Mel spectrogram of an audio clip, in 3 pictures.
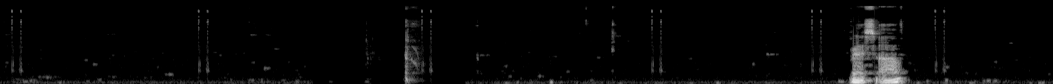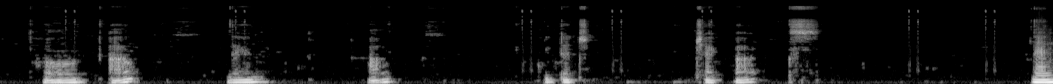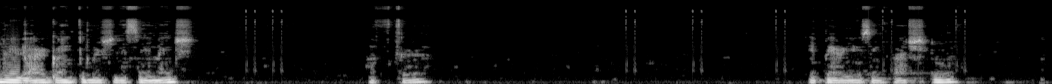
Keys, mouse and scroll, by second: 22.1 ctrl+e.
